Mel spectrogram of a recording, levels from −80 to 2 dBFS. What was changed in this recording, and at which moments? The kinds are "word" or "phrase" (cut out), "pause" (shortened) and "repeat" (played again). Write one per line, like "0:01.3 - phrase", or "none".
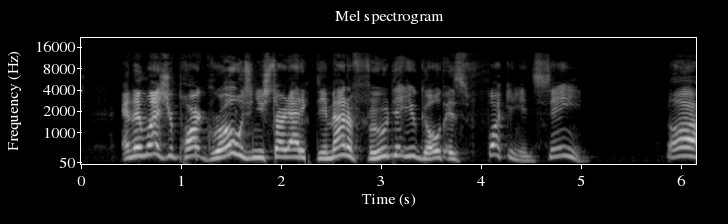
0:02.2 - phrase
0:03.6 - word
